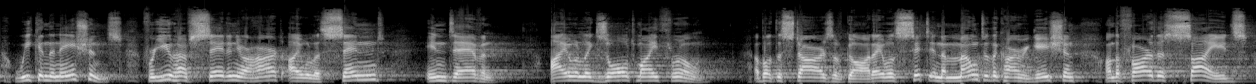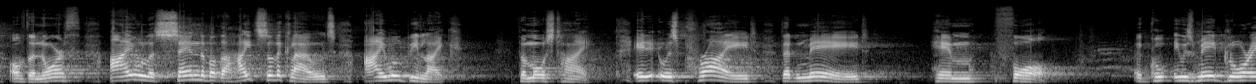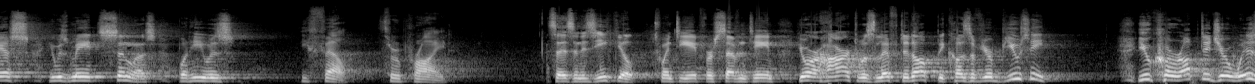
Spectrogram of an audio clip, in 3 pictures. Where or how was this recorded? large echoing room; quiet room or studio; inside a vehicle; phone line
large echoing room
